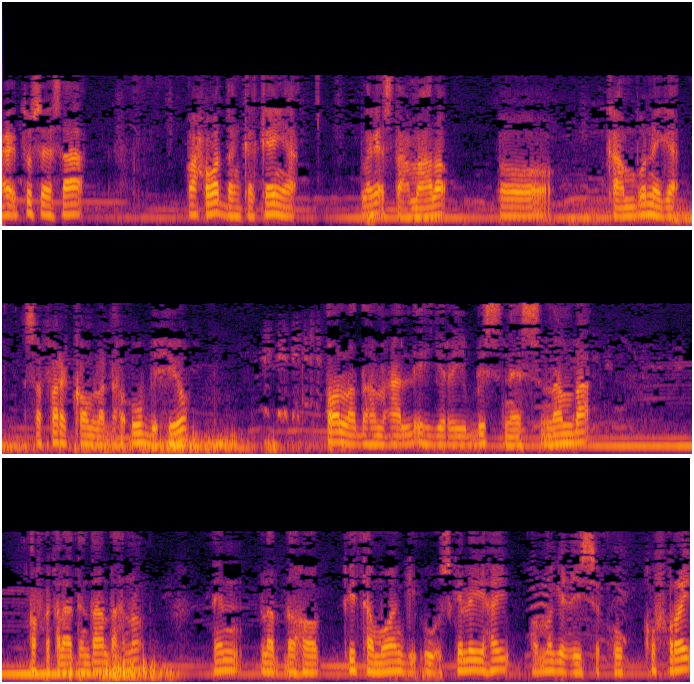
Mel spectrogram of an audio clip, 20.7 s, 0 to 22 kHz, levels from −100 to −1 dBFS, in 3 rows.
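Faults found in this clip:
Whole clip, speech: hissy, grainy treble; sibilants smeared into noise; consonant attacks blurred. Likely heavy Vorbis compression, with coarse residue quantisation swapping treble detail for noise of similar energy. Fits a low bitrate near 18 kbps. Spectrogram: hard ceiling at 6.5 kHz, speckled noisy texture below it, smeared onsets.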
